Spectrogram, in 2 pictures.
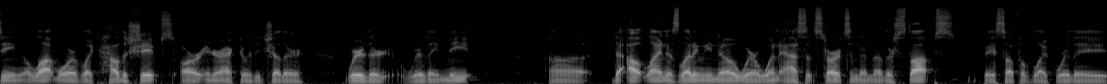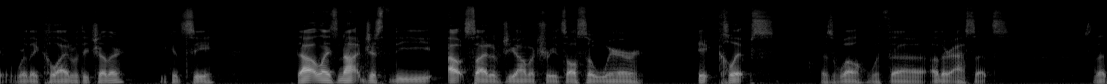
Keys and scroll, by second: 12.1 alt+g, 16.4 ctrl+z, 18.7 z.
